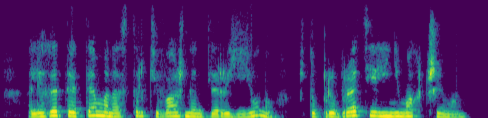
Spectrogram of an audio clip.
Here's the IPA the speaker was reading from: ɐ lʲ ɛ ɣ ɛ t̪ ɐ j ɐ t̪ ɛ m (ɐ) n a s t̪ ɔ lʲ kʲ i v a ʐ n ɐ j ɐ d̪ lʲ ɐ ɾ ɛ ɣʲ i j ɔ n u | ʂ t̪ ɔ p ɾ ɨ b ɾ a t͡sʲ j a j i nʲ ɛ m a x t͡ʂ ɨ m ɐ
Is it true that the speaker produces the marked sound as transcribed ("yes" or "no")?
yes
